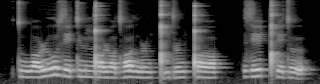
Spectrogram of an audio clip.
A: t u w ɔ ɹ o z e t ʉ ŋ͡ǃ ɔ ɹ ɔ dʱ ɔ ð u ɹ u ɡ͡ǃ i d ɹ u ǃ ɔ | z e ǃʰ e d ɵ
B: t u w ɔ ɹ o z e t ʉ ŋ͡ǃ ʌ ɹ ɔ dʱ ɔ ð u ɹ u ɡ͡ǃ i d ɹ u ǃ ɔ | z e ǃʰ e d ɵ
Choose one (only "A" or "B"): A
